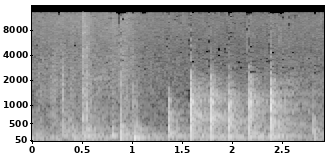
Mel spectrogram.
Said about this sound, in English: She tiptoed down this famous gallery, and when she got to this door, just to my left-hand side, it was closed as per normal. Henry was on the other side saying his morning devotions, and when Catherine got here, she gently knocked on the door.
